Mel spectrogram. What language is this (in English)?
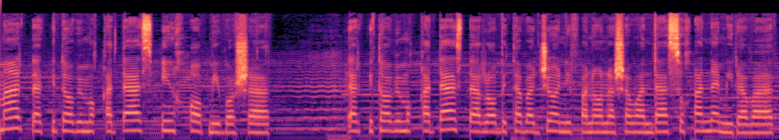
Persian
